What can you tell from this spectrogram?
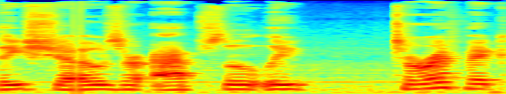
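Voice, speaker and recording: In a Southern US accent, a man with a fairly high pitch speaks at a fairly slow pace. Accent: sounds country (rural Southern US). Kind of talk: casual talk to camera, rant. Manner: rambling, profane.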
